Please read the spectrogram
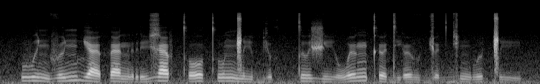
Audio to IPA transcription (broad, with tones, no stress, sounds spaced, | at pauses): β ɯ˧˩ ɲ v ø˧˥ ɲ ʎ æ˧˩ θ æ˧˩ n r i˩˥ ɣ æ˥ f t̪ʰ o˧˥˧ t̪ʰ u˥ ŋ͡ǁ i˧˩ bʲ u˩˥ θ tː ɯ˥ ʒ i˧˩ w ø˥ ŋ t̪ʰ ø˧˩ d j ø˧˥˧ v ɟ ø˧˥ d ɟ i˥˨ ŋ β ɯ˥ ǁ i˧˩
